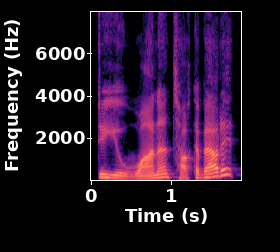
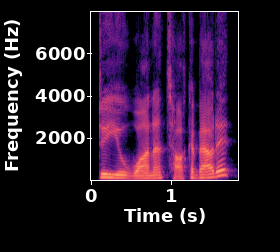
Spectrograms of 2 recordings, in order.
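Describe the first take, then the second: First: "Want to" is blended quickly into "wanna". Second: The same.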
